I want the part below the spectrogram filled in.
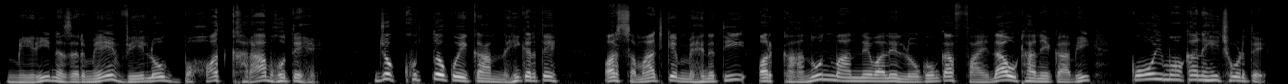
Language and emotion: Hindi, disgusted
